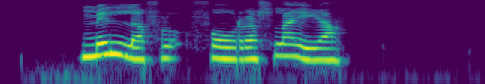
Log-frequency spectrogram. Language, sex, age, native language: Icelandic, female, 9, Icelandic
